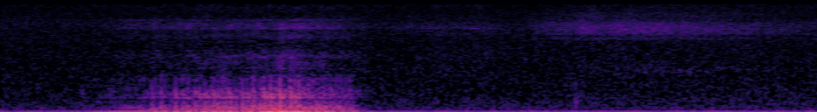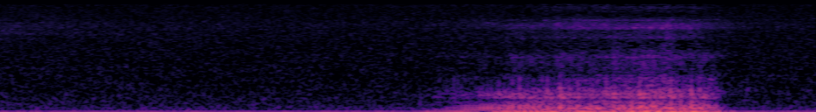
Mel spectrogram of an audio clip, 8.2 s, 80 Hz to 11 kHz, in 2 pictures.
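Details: Middle-aged man snoring during sleep, recorded 13 March 2022, described as very loud: two long, loud, rough snores about five seconds apart over a steady room hum.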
